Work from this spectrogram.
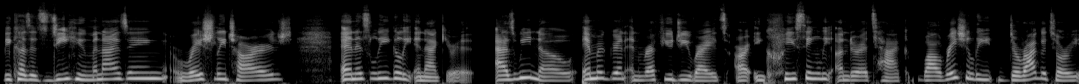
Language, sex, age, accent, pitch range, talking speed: English, female, 20-39, American, 180-230 Hz, 130 wpm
